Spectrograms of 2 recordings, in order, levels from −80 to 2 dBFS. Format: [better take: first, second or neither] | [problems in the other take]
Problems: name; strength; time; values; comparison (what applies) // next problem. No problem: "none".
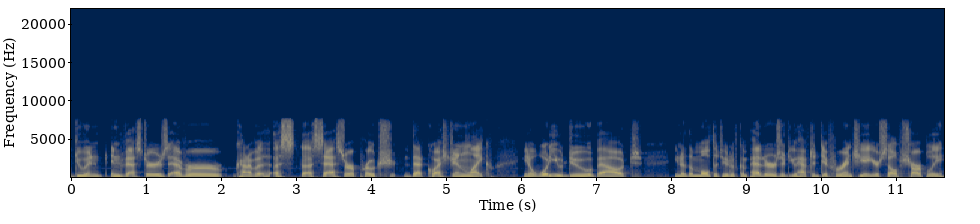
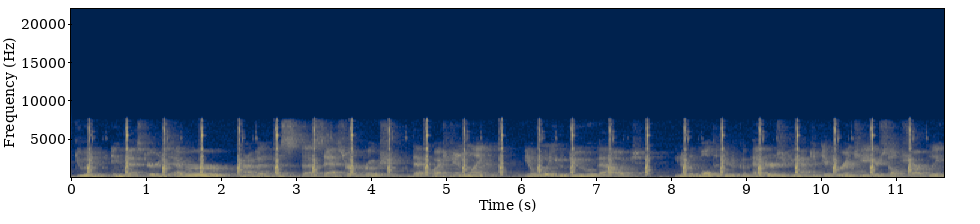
first | background sound (Tick-tock); 1 dB above the speech // room echo; dies away in 0.9 s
